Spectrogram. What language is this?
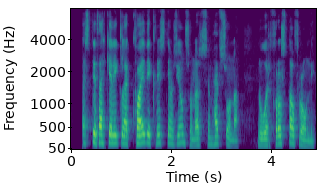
Icelandic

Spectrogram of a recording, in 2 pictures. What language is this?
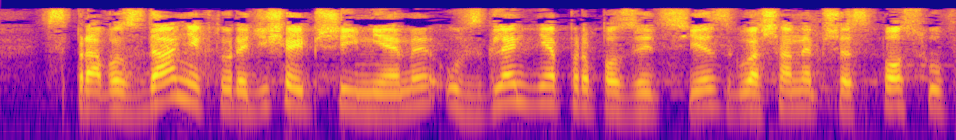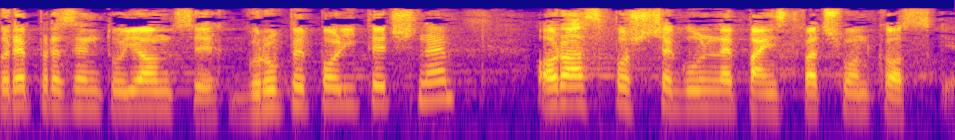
Polish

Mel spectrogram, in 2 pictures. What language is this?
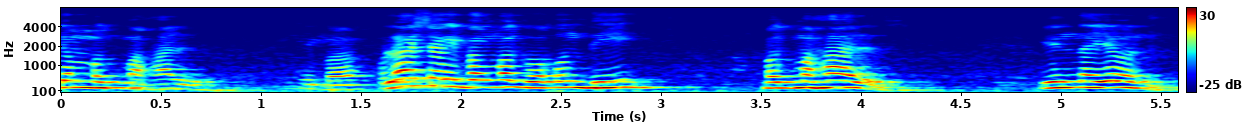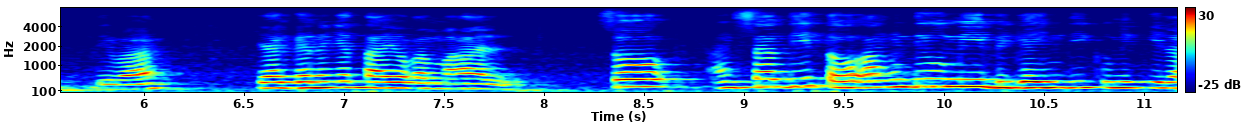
Filipino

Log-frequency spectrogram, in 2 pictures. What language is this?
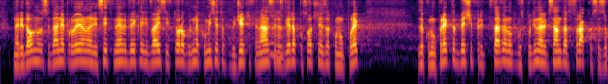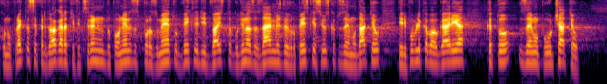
Bulgarian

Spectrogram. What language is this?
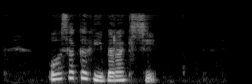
Japanese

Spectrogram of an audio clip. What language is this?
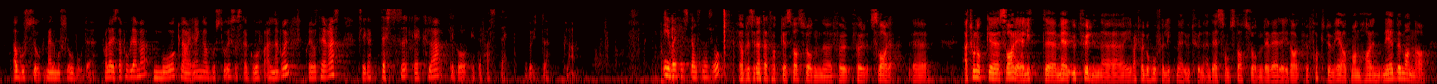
Norwegian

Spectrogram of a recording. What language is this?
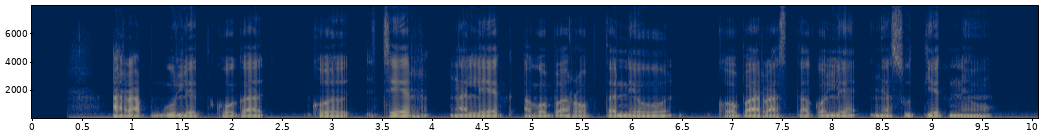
Kalenjin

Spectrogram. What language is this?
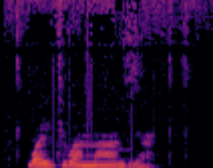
Ganda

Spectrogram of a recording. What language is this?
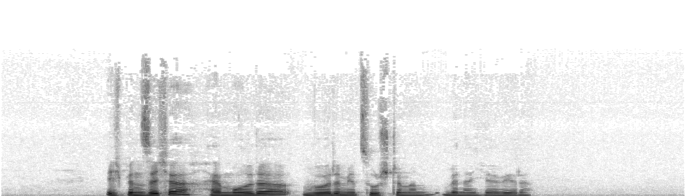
German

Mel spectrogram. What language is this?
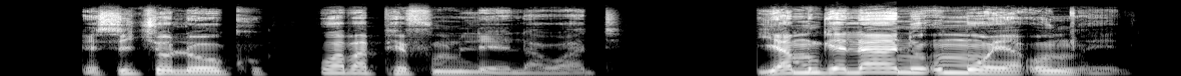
North Ndebele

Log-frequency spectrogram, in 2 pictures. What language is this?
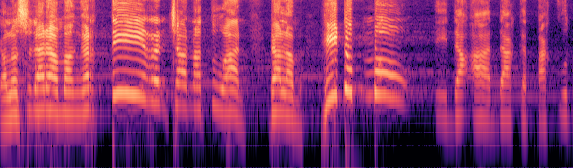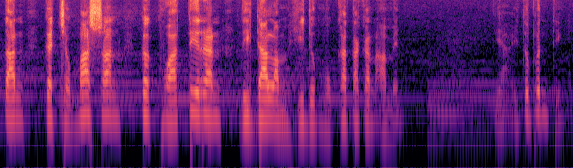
Indonesian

